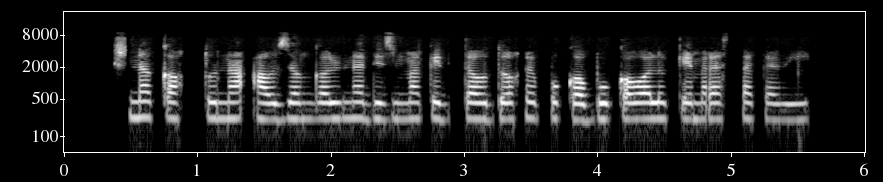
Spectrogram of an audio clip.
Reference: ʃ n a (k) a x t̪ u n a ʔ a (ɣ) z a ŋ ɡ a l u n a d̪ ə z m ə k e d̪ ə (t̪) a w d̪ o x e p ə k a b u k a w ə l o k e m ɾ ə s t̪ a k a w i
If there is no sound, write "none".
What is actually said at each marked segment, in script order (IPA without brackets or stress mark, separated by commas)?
k, w, t̪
